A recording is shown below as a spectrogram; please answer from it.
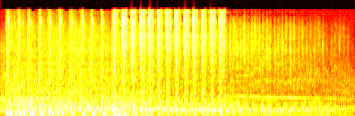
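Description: A fighter attack on a Stuka in the strategy game Order of Battle: Panzerkrieg plays out as a rapid burst of machine-gun fire, loud and rhythmic, followed by a fading rumble.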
